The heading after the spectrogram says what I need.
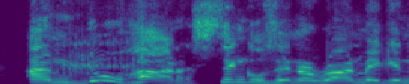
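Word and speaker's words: Andújar: Roll your R's when you say Andujar singles in a run, making it 6-1.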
